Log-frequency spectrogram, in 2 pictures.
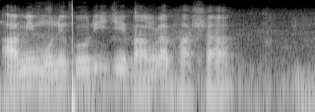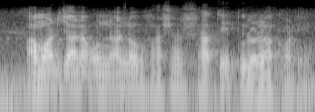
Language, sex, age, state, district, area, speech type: Bengali, male, 60+, West Bengal, Purba Bardhaman, urban, spontaneous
